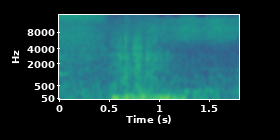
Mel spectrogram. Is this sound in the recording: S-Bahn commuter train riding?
yes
